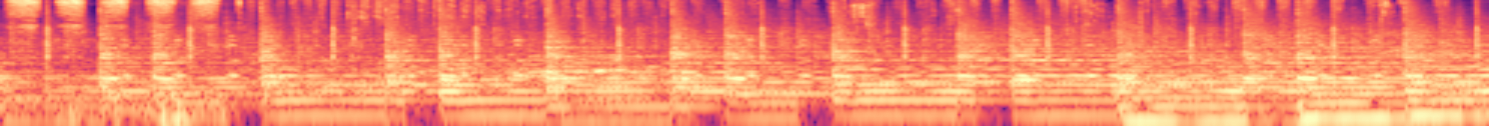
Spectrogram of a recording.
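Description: Spray can applying a third, heavy coat of primer to brake calipers, heard as repeated short hissing bursts, some rapid and clipped at the start, then longer steady sprays, close and loud with no talk.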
